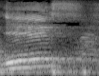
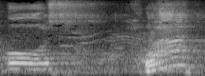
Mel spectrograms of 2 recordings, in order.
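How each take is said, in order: First: The word begins with an 'i' vowel. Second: The word begins with an 'u' vowel. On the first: "dibaca kasroh" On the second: "dibaca domah"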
